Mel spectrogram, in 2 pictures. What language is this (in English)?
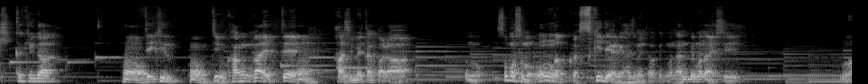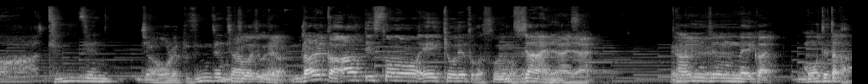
Japanese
